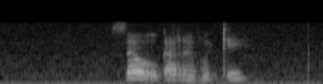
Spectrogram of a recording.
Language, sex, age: Northern Sotho, female, 25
